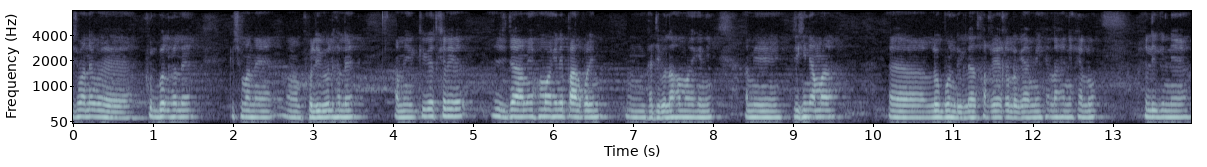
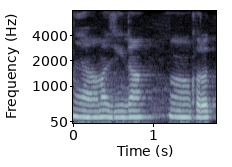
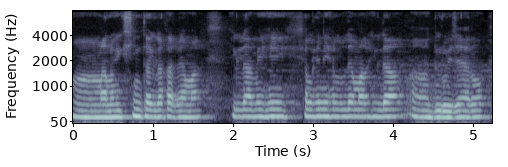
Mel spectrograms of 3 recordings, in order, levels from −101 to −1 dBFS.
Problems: none marked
